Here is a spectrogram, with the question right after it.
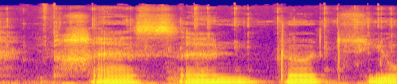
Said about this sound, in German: Ich hoffe, man hört quasi gerade keine beschissenen Nebengeräusche. Tja, ich glaube, den Stuhl oder Tastaturgedüttel wird man jetzt wohl oder übel hören.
